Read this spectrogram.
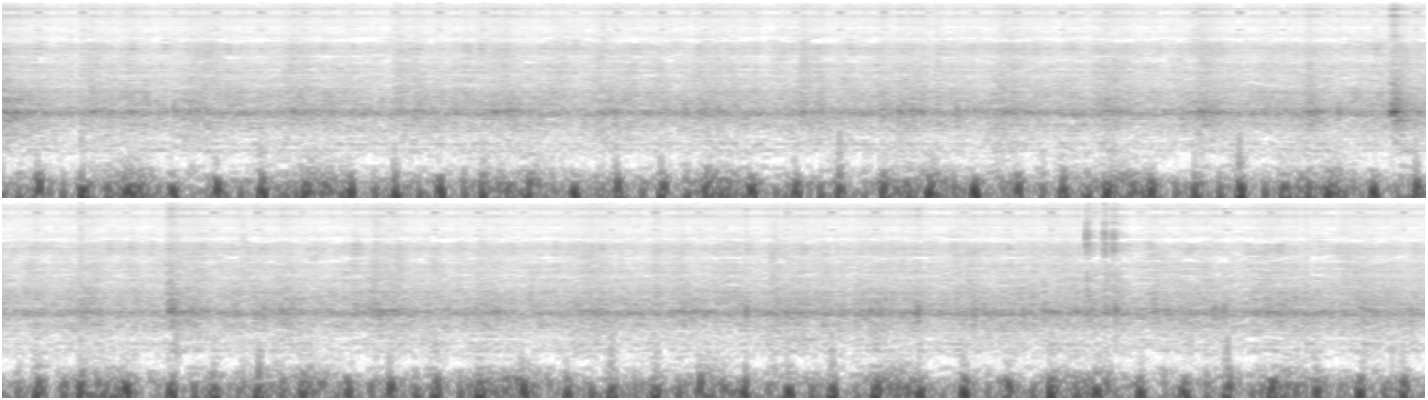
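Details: Heartbeat during a stress test on a home exercise bicycle, pushed until exhaustion: rapid, regular heart thumps throughout, exercise-induced tachycardia as a normal response to exertion.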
